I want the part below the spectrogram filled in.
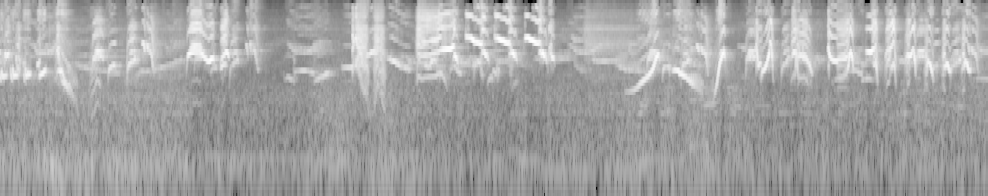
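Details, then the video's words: Oriental magpie-robin song used to fire up a reluctant caged singer: fast strings of sharp chirps and swooping whistles, a short lull, then renewed dense rattling phrases and falling slurs. "PANCINGAN AMPUH UNTUK KACER MALAS BUNYI DAN KURANG FIGHTER."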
